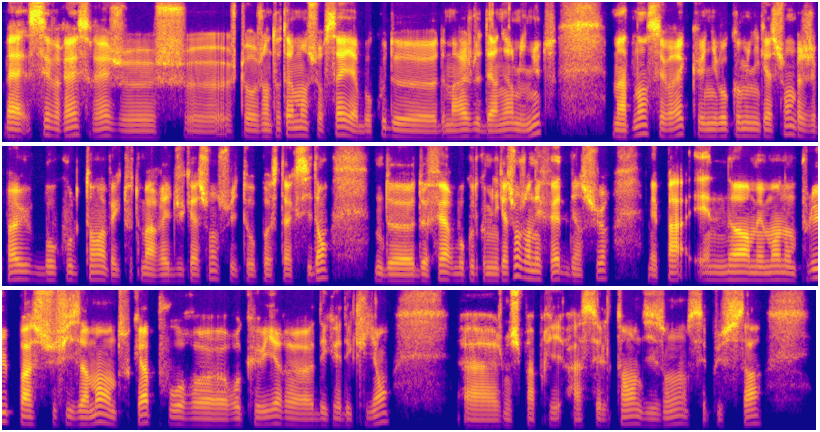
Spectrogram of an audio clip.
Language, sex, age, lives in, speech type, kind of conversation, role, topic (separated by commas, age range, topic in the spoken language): French, male, 20-24, France, conversation, advice, user, Comment puis-je gérer l’incertitude financière et le risque dans mon entreprise ?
